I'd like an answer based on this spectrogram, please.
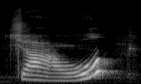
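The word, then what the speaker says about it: chao: चाओ, चाओ, ओके। च जैसे हम हिंदी में लिखते हैं वैसा ही होगा। चाओ, चाओ। हिंदी में च होता है, इंग्लिश में च होता है, वैसा ही है ये, चाओ।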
